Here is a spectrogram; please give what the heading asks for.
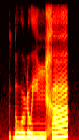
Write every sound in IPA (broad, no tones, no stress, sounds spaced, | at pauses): ɗ u ɳ ʊ j i x a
